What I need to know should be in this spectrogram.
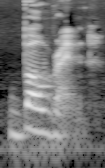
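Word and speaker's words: bodhrán: it looks like it's a tricky word to pronounce but the word is boin boin we also have some Irish bagpipes or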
